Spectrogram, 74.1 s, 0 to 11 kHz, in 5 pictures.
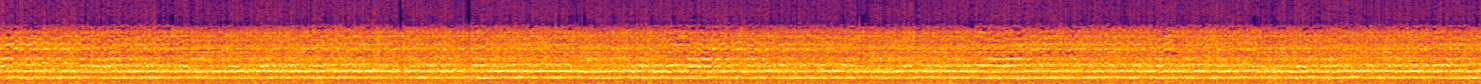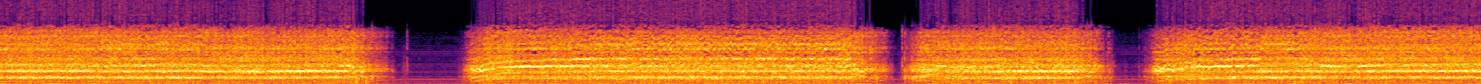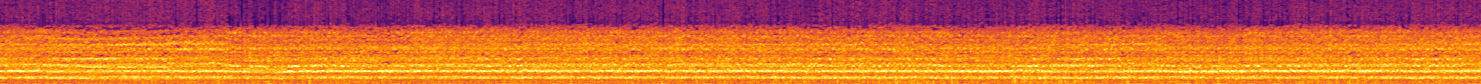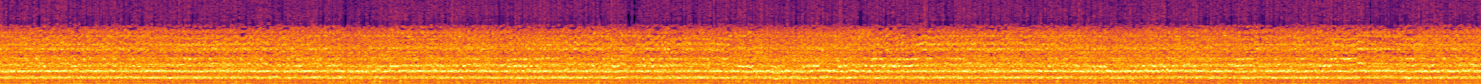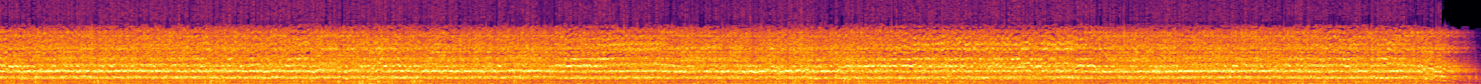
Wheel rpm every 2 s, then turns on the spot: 230, 230, 230, 230, 220, 230, 230, 230, 220, 80, 200, 150, 150, 160, 230, 220, 220, 230, 230, 230, 220, 230, 230, 230, 230, 230, 220, 230, 230, 230, 230, 230, 220, 210, 210, 220, 170.
none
